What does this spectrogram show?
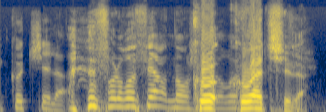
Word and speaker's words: Coachella: Celui-là, j'ai toujours un peu de peine à le prononcer. Rock in Rio et Coachella. Faut le refaire. Non, Coachella. Coachella, pardon.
